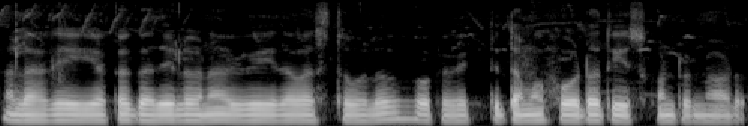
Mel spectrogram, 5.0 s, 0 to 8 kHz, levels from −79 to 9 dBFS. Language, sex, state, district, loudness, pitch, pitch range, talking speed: Telugu, male, Andhra Pradesh, Sri Satya Sai, -16 LUFS, 95 Hz, 95-100 Hz, 130 wpm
